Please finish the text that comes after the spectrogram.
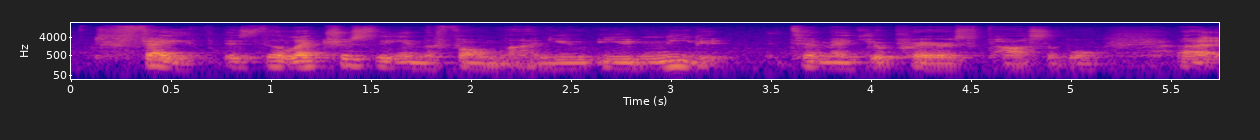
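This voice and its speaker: A man delivers a devotional talk as a pastor, earnest and measured, pausing around repeated phrases. His voice sits on the low side with a gravelly fry. The recording is echoey, with the microphone some distance from him. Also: darkish tone. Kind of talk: short devotional sermon talk. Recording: roomy echo, distant microphone.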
